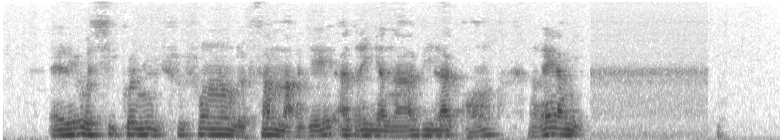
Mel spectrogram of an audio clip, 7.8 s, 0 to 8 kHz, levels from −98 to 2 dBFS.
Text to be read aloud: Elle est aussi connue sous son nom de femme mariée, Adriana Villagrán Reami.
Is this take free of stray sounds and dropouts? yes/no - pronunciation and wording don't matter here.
yes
